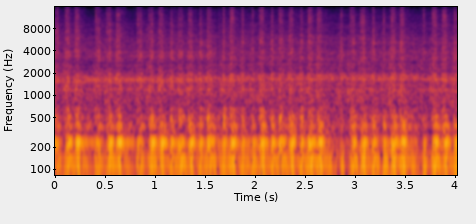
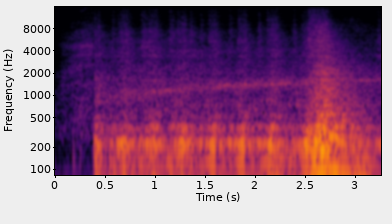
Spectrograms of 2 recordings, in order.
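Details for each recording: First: Fully warmed-up car at idle, often left on rotational idle: lumpy, stumbling idle that sounds like a tractor; misfire on cylinders 3 and 4 after sitting, owner plans to swap in new plugs. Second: Steady, even idle with no stumbles or misses after refurbished, cleaned spark plugs were refitted; plugs had been blamed for the earlier rough, tractor-like running, and the healthy idle confirms the fix.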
